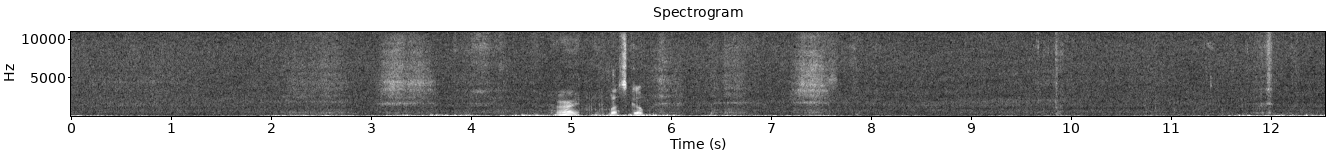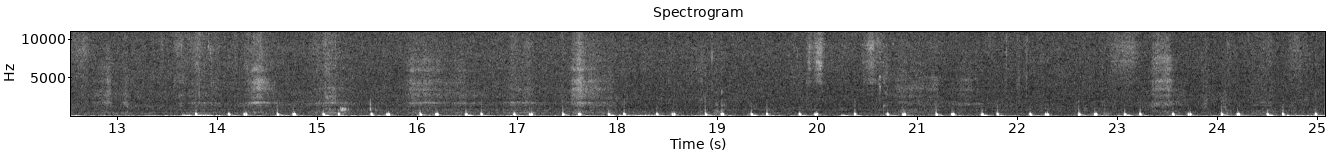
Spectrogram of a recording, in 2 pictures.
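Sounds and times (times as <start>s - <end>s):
footsteps thudding on trail: 13.8s - 25.0s.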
